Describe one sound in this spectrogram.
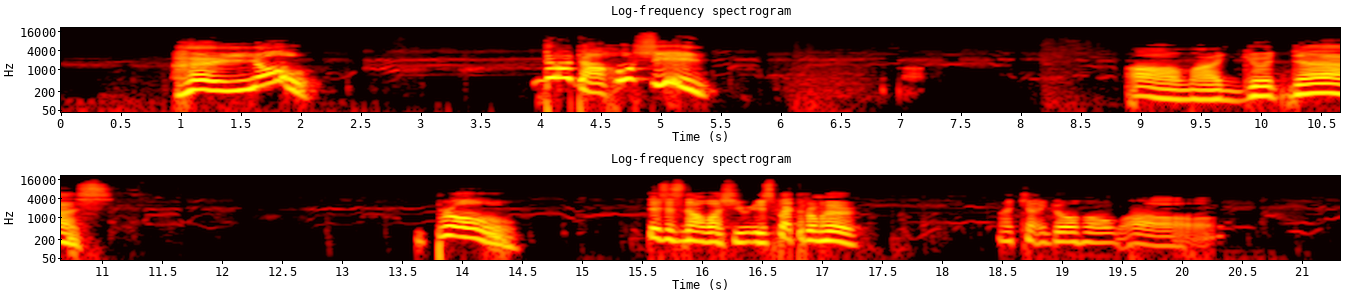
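A young man speaks with animation into a close microphone, exclaiming in bursts.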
